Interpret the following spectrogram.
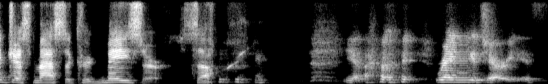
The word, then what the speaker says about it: Rangachari: pronounced his name because I just massacred Mazer. So yeah, Rangachari is it's Dr.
